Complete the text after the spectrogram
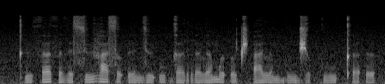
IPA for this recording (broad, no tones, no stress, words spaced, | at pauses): kʼʉ θɐθəðɘ sʉvasɤ ʔɘnzʉʔu ɡɐrɐ lɐmɤʔɤ t͡ʃʼaləmbund͡ʒɤ ku kʼɐʔə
